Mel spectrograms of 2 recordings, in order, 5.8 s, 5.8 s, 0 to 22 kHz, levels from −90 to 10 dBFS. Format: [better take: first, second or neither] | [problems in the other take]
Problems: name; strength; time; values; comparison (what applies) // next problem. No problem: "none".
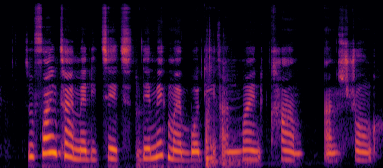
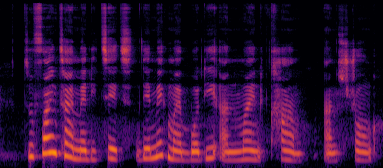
second | noise reduction (neural mask model RNNoise)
